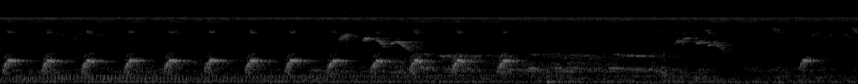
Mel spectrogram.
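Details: Frog heard on a street in Kuala Kapuas, Central Kalimantan, Indonesia, 4 November 2021, giving a long regular train of short rising notes about two and a half per second, then scattered chirps, against continuous high-pitched insect buzzing.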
